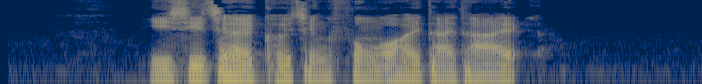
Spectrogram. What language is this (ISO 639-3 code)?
yue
